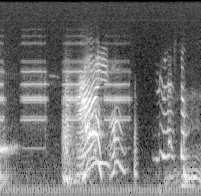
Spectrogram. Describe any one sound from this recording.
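A cartoon cat speaks in a high squeaky voice.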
